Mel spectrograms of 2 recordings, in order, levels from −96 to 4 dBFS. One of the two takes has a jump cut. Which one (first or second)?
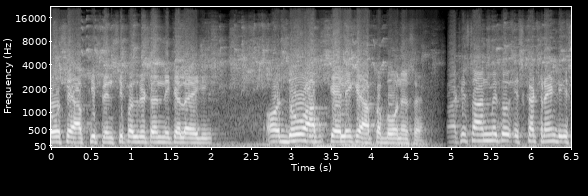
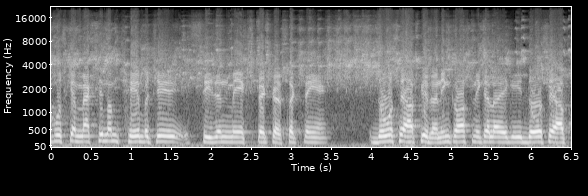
first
